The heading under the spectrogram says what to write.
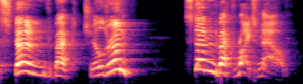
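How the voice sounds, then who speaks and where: A put-on character voice, pitched high and delivered at a very slow pace. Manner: shouting a command.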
